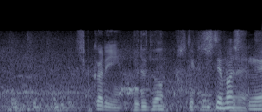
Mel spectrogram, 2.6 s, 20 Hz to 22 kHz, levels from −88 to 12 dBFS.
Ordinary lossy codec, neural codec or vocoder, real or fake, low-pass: none; codec, 16 kHz, 2 kbps, X-Codec, HuBERT features, trained on balanced general audio; fake; 7.2 kHz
